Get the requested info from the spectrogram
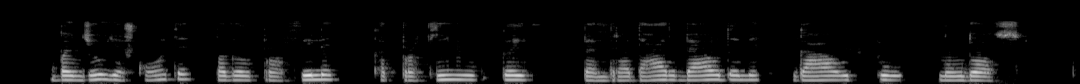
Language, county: Lithuanian, Vilnius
